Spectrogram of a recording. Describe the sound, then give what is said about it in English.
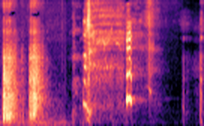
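Two quick, loud, raspy fart bursts right at the start, then a few shorter squeaky sputters trailing off into near silence. No one is talking. “Fart B was like my weakest one.”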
